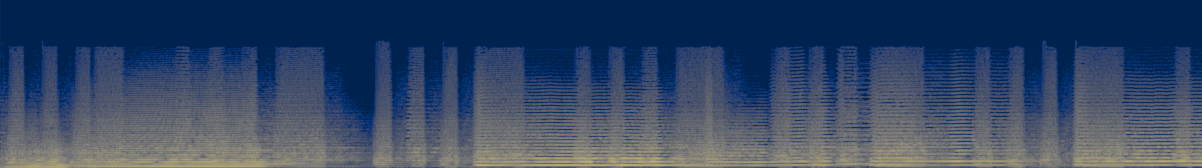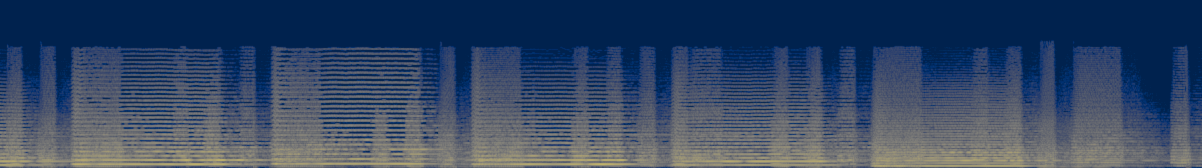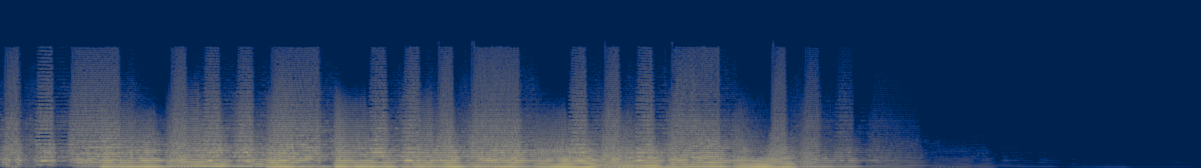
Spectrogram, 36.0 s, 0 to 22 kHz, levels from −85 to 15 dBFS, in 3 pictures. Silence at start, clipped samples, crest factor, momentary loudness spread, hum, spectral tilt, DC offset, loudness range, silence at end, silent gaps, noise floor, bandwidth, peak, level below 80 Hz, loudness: 0 s; under 0.1%; 16 dB; 12 LU; none; -2.5 dB/octave; under 0.1%; 7 LU; 3.25 s; none; -80 dBFS; 16 kHz; 0 dBFS; -82 dBFS; -16 LUFS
